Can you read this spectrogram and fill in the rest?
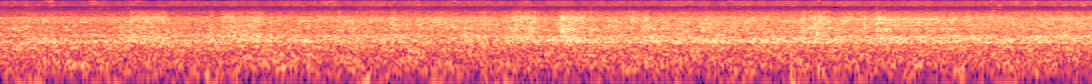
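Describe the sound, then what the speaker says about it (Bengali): Heavy rain pours steadily over a Dhaka city street, a constant, even wash of noise that stays soft and distant throughout with no pauses. "কি বৃষ্টি, আর বৃষ্টিটা আরো বাড়ছে।"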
